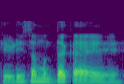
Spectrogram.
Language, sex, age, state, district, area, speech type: Marathi, male, 45-60, Maharashtra, Amravati, urban, read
